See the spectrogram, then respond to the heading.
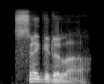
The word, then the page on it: seguidilla: British English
